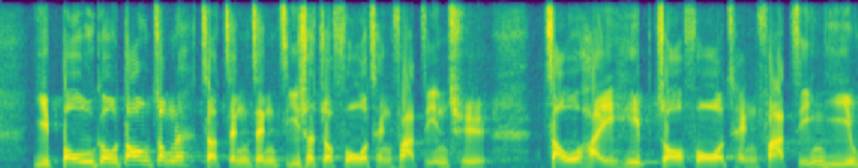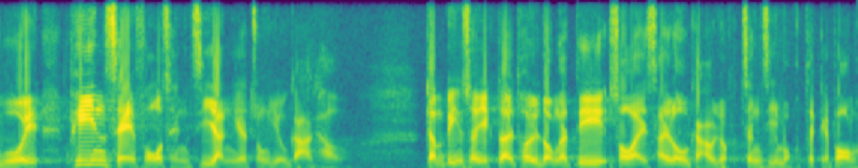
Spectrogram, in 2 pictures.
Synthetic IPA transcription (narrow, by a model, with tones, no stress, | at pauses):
jiː˨˩po˧wko˧wt̪ɔː˥ŋt͡sʊ˥ŋlɛː˥t͡sɐ˨wt͡sɪ˧ŋt͡sɪ˧ŋt͡siː˨˥t͡ʃʰt̚t͡ʃɔː˨˥fɔː˧t͡sʰɪ˨˩ŋfaː˧t̚t͡siː˨˥nt͡ʃʰyː˨˩ | t͡sɐ˨wɦɐ˨jɦiː˧p̚t͡sɔː˨fɔː˧t͡sʰɪ˨˩ŋfaː˧t̚t͡siː˨˥njiː˨wuː˨˥jpʰiː˥nsɛː˨˥fɔː˧t͡sʰɪ˨˩ŋt͡siː˨˥jɐ˨˩nkɛː˧t͡sʊ˨ŋjḭː˧wka̰ː˧kʰɐ̰˨˩w | kɐ˨˥mpiː˨˧nsœː˨ŋjɪ˨k̚t̪o˥ɐ˨jt̪ʰɵ˥ɥt̪ʊ˨ŋjɐ˥t̚t̪iː˥sɔː˨˥wɐ˨˩jsɐ˨˥jlo˨˧wka̰ː˧wjʊ̰˨˩k̚t͡sɪ˧ŋt͡siː˨˩mʊ̰˨˩k̚t̪ɪ˥kːɛ̰ː˧pɔː˥ŋ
